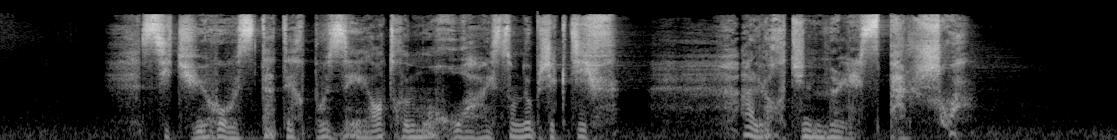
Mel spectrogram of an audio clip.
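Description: A young woman speaks in a low, threatening voice, close by.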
